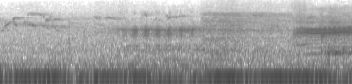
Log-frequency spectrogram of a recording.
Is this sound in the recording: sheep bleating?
yes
